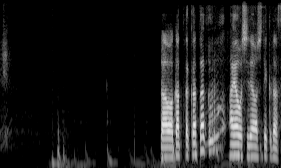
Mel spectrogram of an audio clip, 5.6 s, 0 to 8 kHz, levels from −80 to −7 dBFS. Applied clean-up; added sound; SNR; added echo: neural mask model DeepFilterNet 3.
